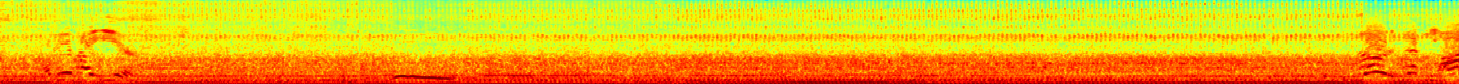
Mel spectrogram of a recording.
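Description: A lawn mower engine idles steadily after being restarted, a continuous loud drone running the whole time, with brief higher revving sweeps near the start and end.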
